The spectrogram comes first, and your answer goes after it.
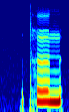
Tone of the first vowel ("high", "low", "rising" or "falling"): high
